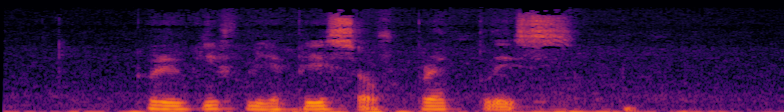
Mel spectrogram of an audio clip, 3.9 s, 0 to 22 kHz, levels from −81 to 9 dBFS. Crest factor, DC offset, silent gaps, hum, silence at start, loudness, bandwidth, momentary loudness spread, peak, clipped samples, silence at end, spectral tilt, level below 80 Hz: 16 dB; under 0.1%; none; none; 0.05 s; -20 LUFS; 16.5 kHz; 15 LU; -4 dBFS; under 0.1%; 0.05 s; -5 dB/octave; -44 dBFS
